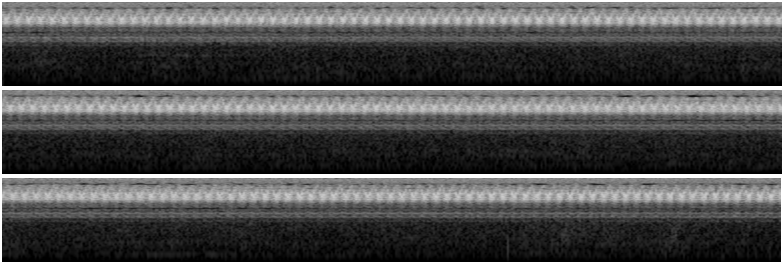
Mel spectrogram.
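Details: Cicada producing a loud, sustained high-pitched drone, steady and unbroken for the whole stretch, with a fast shimmering pulse.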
